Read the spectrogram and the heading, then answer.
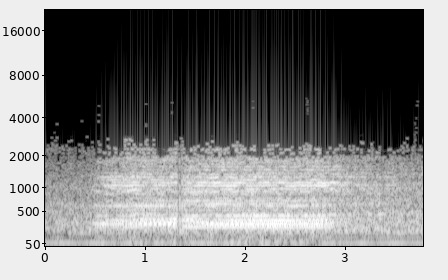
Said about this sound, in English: That train's always on time. The 4 o'clock, huh?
